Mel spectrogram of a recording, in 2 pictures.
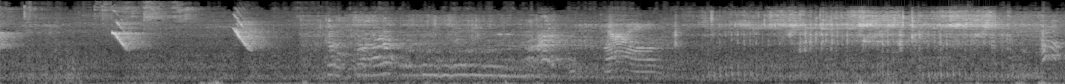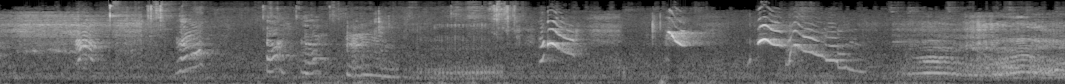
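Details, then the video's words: Cheetah giving a series of high, bird-like chirps and short downward-sweeping yelps, some overlapping, spaced irregularly every second or two over a steady background hiss. "Cheetah Sound Effect"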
